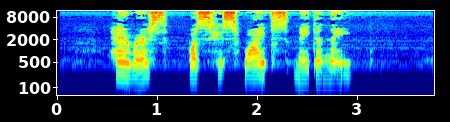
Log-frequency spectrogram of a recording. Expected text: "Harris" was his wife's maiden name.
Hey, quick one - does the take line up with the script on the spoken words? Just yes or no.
yes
